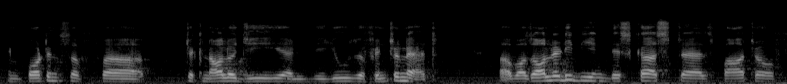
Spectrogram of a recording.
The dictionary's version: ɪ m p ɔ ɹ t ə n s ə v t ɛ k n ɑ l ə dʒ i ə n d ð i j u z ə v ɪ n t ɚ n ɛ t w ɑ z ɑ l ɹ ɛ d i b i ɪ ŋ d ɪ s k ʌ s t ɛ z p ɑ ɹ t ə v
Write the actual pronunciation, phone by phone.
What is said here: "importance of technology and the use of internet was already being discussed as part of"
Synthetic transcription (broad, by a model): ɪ m p ɔ ɹ t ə n s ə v t ɛ k n ɑ l ə dʒ i ə n d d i j u z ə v ɪ n t ɚ n ɛ t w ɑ z ɑ l ɹ ɛ d i b i ɪ ŋ d ɪ s k ʌ s t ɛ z p ɑ ɹ t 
